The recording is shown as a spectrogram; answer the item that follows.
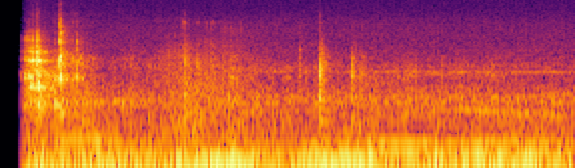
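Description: Phillips screwdriver backing a mounting screw out of a trolling motor's plastic side plate: small clicks and creaks, the loudest cluster just after the start, then a few fainter ones over a low steady hum.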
